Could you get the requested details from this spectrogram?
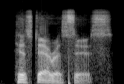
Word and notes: Hysteresis: British English

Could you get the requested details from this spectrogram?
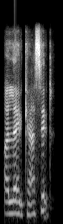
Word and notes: oleic acid: Indian

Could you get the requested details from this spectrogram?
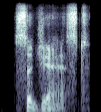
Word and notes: suggest: British English

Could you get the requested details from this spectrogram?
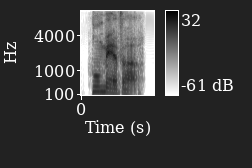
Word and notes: whomever: Indian

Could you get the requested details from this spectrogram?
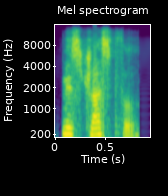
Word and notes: mistrustful: Indian

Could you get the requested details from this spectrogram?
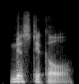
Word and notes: mystical: American English

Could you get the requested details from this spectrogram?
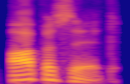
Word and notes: opposite: American English

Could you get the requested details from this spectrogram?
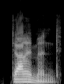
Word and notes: diamond: American English

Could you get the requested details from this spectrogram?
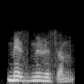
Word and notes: mesmerism: Indian

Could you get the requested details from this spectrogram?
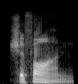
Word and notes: chiffon: American English

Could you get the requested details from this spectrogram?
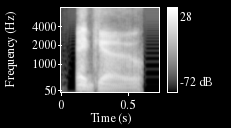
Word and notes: ego: British English

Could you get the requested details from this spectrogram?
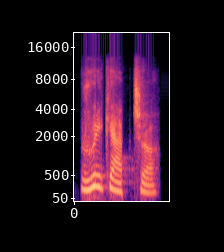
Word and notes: recapture: Indian

